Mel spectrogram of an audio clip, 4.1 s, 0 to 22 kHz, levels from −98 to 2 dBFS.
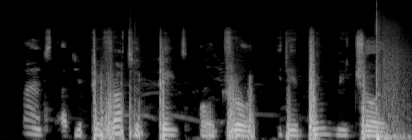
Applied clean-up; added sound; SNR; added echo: classical method Wiener filter.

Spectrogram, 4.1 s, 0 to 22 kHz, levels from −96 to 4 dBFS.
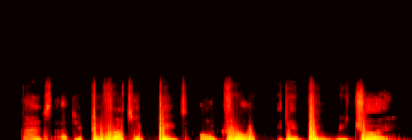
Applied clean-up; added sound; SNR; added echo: none; none; none; none.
